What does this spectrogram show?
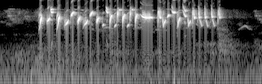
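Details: Song of a wild European goldfinch, meant as a model for young birds to learn: rapid tinkling, high-pitched twittering phrases broken by one held pure whistle, about two and a half seconds long, with no other sounds.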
